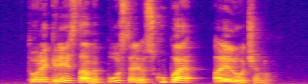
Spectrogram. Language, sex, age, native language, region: Slovenian, male, 18-29, Slovenian, Drava region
